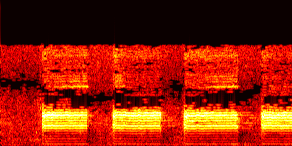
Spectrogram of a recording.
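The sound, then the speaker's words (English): A telephone busy signal on a call to Dr. Kendall's line: four steady, buzzy tone bursts pulse on and off in an even rhythm, each about half a second long, fairly loud, with no voices. “His line's still busy.”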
